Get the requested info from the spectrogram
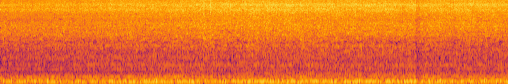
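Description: Sliced meat sizzling in a hot wok over a gas burner, a steady hiss with a constant low rumble underneath.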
